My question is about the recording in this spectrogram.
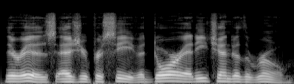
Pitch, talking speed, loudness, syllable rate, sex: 125 Hz, 225 wpm, -16 LUFS, 5.7 syllables/s, male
